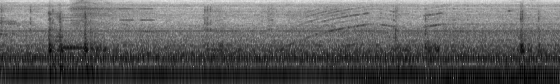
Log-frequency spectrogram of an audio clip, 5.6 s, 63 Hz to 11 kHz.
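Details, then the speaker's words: Damaged, warped PS4 on power-up with no video signal: quiet steady low hum with a faint whir, no clicking or scraping; optical drive spinning with a disc loaded. "That one sounds like it's got a disc in it."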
